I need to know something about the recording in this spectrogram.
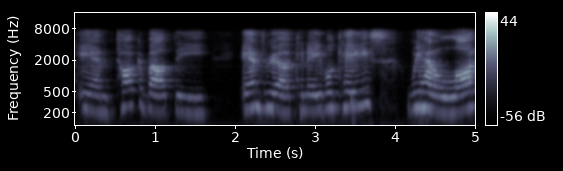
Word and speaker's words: Knabel: her name is Andrea Knable so you do say the king and it's pronounced as it's spelled and she want us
